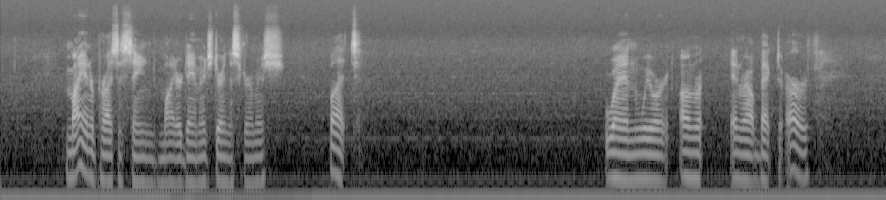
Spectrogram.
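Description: A young man talks casually into a headset microphone, in short bursts with pauses.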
